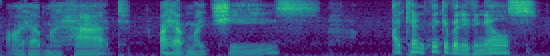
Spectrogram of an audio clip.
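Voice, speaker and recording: Male reader as small childlike mouse for a bedtime story: eager, anxious, lively swoops in pitch. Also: slow. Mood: excited.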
